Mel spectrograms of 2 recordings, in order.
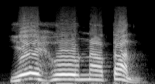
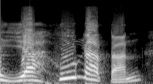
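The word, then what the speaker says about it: יְהוֹנָתָן: nah tidak dibaca yahutan tetapi berubah menjadi yho Nathan sebagai contoh ini tulisan ibraninya ini kecil saya besarkan saja ya tulisan ibraninya ini Tan Youth sewa he holemwaots Nun final yeho Nathan tidak yahutan atau yah Nathan ya kata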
